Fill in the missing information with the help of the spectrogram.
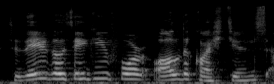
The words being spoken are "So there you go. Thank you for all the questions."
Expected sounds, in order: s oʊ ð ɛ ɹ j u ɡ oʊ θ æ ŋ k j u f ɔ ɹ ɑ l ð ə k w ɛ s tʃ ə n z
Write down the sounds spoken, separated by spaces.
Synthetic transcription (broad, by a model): s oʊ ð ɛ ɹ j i ɡ oʊ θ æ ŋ k j u f ɔ ɹ ɑ l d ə k w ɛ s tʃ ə n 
